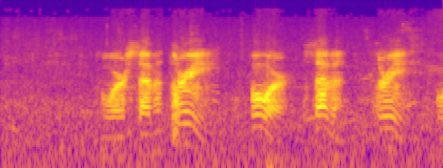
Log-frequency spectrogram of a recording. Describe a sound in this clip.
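A man announces loudly through a loudspeaker microphone, outdoors.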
